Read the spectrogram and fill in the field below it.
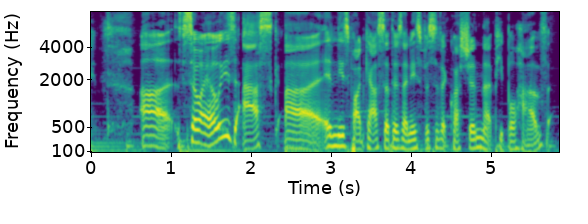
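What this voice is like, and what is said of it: Deep hoarse sore-throat voice. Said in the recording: “I'm getting over a sore throat, so I sound a little bit like I'm trying to do a Barry White impersonation.”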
